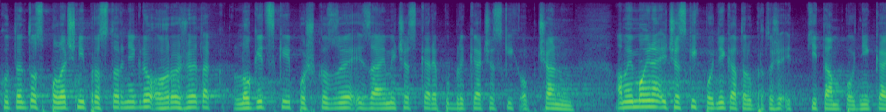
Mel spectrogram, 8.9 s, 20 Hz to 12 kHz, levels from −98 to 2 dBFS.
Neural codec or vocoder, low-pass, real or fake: none; 10.8 kHz; real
